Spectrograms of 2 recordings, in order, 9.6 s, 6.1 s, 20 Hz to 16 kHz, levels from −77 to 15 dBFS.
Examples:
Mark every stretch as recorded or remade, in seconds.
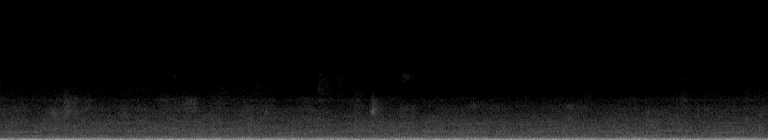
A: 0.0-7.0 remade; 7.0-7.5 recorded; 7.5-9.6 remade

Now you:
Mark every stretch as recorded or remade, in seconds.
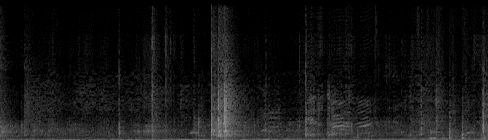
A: 0.0-2.6 recorded; 2.6-4.1 remade; 4.1-6.1 recorded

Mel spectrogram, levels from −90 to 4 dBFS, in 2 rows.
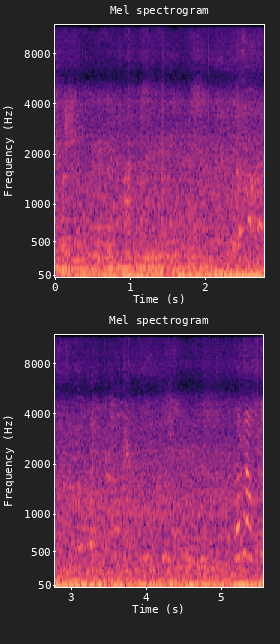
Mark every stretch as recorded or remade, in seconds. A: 0.0-2.2 remade; 2.2-4.4 recorded; 4.4-5.6 remade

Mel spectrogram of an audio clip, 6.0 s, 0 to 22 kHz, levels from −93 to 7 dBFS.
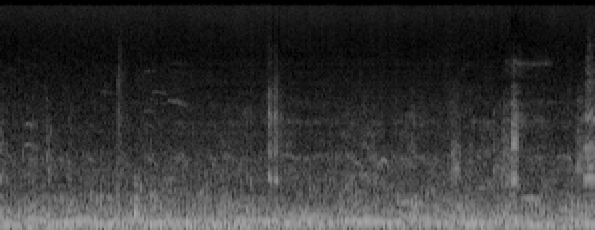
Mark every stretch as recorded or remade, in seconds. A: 0.0-1.7 recorded; 1.7-4.6 remade; 4.6-6.0 recorded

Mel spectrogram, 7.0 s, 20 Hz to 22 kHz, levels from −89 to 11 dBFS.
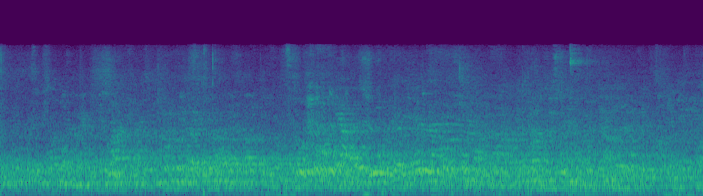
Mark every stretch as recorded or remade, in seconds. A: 0.0-7.0 recorded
